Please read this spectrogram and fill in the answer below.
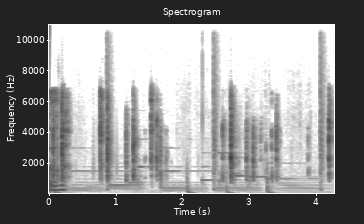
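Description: Buttons of a plastic desk calculator being pressed: about a dozen sharp clicks in quick, irregular runs as a figure is keyed in, over soft background music.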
